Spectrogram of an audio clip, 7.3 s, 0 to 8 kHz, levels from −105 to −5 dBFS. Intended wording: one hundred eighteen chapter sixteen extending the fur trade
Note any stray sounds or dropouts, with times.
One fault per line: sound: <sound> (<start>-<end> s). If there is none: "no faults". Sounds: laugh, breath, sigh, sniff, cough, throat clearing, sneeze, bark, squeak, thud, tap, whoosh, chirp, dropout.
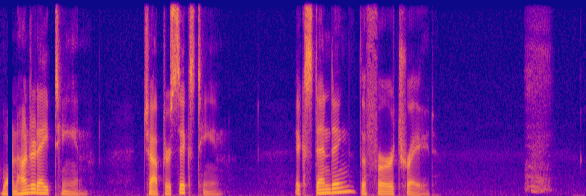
sound: dropout (0.1-0.2 s)
sound: sniff (6.5-7.0 s)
